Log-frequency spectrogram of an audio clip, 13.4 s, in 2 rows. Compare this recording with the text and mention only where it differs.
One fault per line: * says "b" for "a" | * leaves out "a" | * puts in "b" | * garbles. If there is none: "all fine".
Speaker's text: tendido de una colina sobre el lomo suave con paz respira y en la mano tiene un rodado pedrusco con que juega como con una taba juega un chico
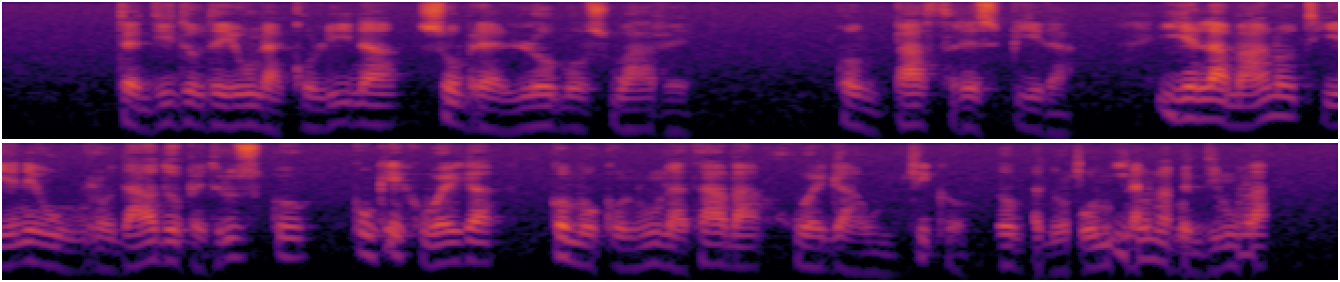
* garbles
